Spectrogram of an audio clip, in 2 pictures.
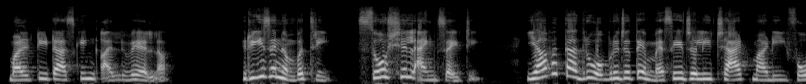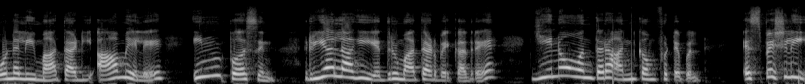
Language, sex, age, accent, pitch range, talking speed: Kannada, female, 10-29, native, 220-285 Hz, 100 wpm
